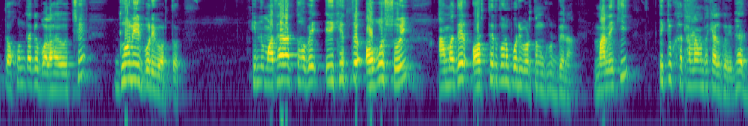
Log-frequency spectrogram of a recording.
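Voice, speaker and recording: A high-pitched young man teaches an exam prep lesson at a quick clip. He keeps it lively and playful and goes over each key point more than once.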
